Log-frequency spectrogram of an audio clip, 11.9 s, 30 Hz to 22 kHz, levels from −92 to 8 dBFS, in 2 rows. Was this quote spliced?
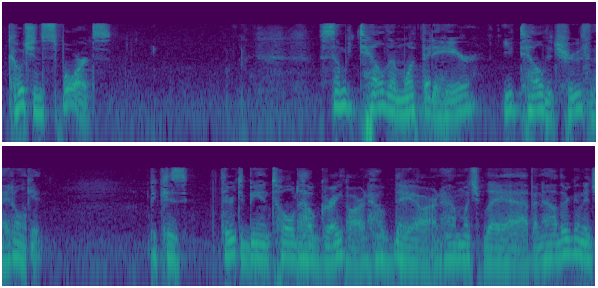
yes; 8 cuts; at 3.5 s, 4.3 s, 5.4 s, 6.2 s, 8.3 s, 9.4 s, 9.9 s, 10.8 s

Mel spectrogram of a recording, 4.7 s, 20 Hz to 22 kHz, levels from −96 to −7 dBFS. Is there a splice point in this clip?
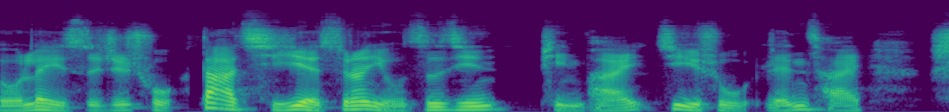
yes; 1 cut; at 0.9 s

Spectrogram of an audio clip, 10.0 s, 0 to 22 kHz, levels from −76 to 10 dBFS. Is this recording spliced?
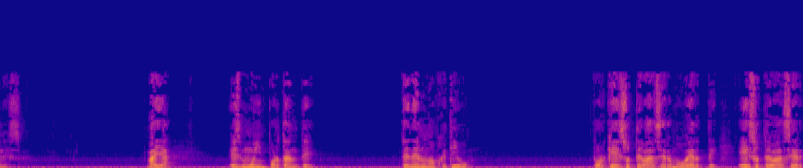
no; 0 cuts

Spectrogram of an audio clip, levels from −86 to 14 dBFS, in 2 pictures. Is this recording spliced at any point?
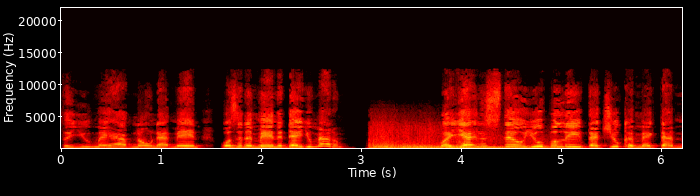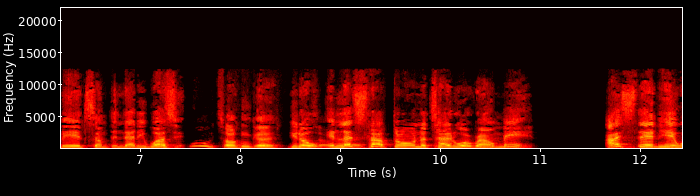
no; 0 cuts

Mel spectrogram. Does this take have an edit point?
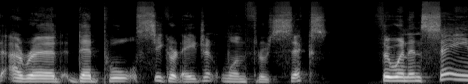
no; 0 cuts

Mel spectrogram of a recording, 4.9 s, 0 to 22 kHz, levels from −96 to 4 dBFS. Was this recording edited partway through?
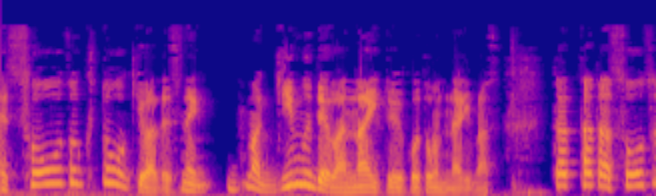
no; 0 cuts

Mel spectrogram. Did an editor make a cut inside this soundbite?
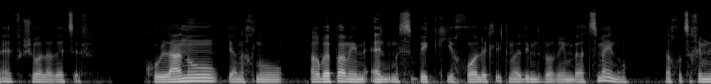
yes; 3 cuts; at 2.3 s, 3.0 s, 3.8 s

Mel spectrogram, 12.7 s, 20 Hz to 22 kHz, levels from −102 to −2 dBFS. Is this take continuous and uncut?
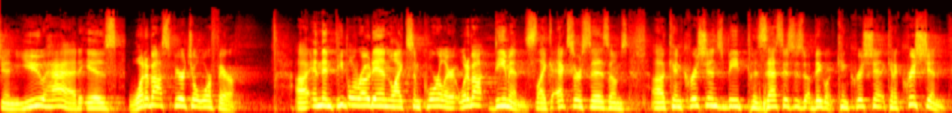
no; 1 cut; at 1.7 s

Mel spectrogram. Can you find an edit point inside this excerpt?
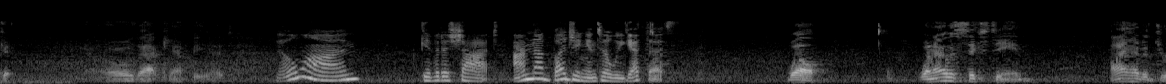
no; 0 cuts

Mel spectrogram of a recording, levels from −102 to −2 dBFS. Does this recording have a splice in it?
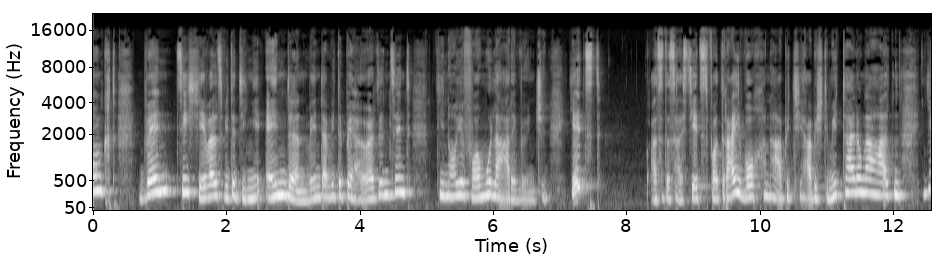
no; 0 cuts

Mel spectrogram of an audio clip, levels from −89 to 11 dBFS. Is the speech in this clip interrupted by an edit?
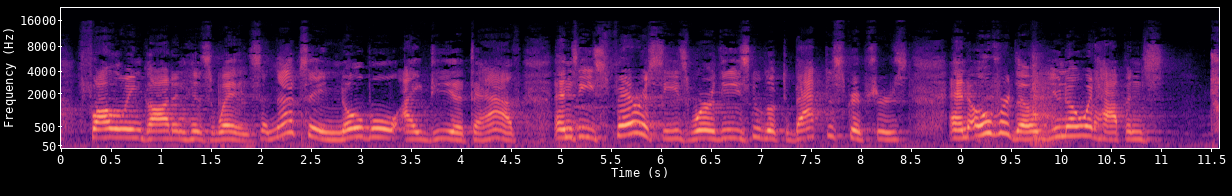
yes; 3 cuts; at 5.1 s, 6.9 s, 9.5 s

